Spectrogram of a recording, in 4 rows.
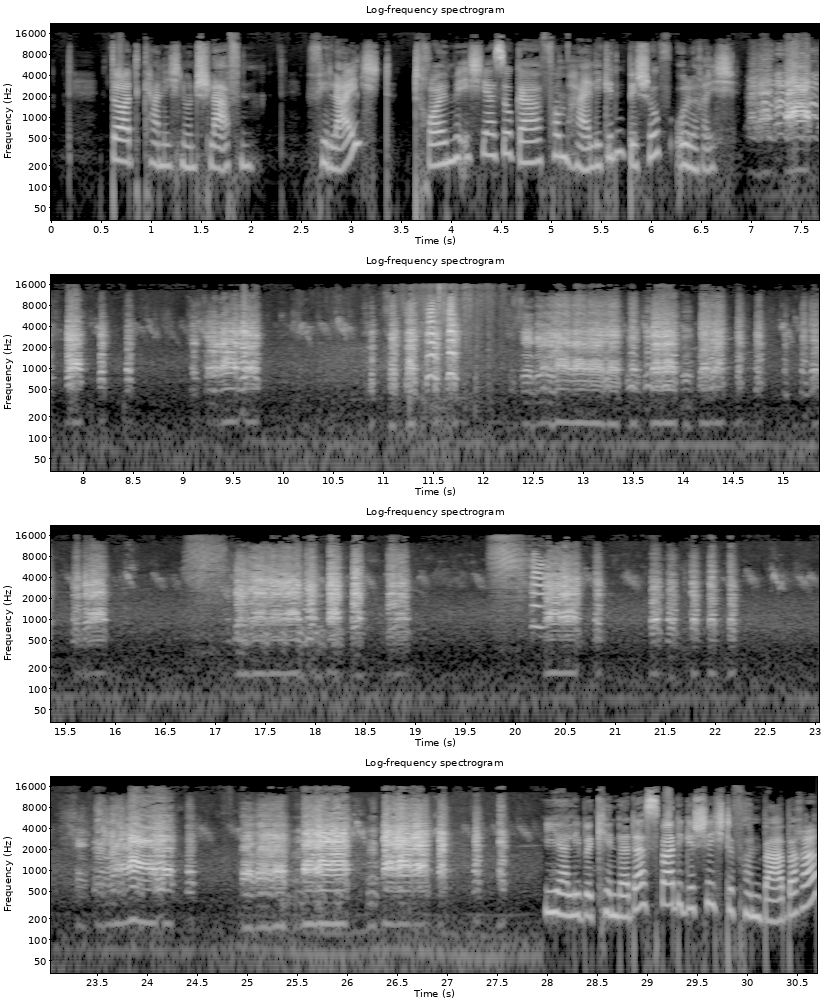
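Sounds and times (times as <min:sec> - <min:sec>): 
speech: 0:00.6 - 0:07.3, 0:28.2 - 0:30.6
goose cackling and honking: 0:07.0 - 0:10.0, 0:10.6 - 0:16.2, 0:17.0 - 0:19.2, 0:20.0 - 0:22.4, 0:23.2 - 0:28.0.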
